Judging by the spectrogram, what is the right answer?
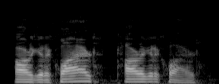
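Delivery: bad fake American accent. Playing a game with others, putting on a bad American accent. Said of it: "That's a shit American accent".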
